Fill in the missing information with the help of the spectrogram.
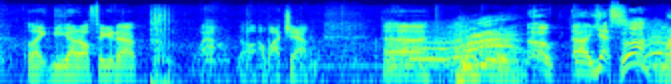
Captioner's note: raspberry noise; robotic noises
